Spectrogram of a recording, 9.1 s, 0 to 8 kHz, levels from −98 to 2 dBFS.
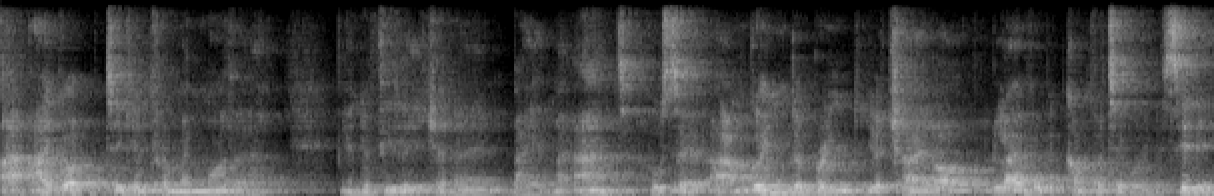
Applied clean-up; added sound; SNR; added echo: none; none; none; reverberation time 1.0 s.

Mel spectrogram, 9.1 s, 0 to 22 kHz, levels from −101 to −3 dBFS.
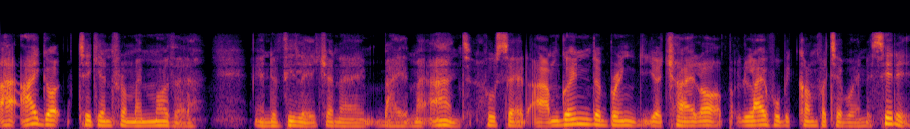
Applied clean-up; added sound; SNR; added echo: none; none; none; none.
